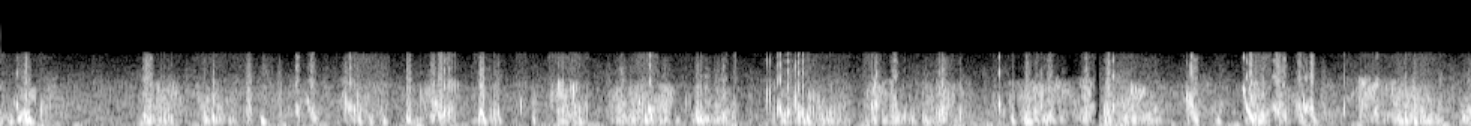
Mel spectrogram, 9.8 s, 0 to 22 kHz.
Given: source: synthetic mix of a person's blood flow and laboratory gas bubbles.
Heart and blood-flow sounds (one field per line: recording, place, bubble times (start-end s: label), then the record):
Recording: Doppler ultrasound of blood flow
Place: subclavian vein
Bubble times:
0.00-0.36 s: bubbles
0.93-1.21 s: bubbles
1.27-1.67 s: bubbles
1.71-1.80 s: bubbles
1.96-2.16 s: bubbles
2.24-2.60 s: bubbles
2.66-3.07 s: bubbles
3.15-3.37 s: bubbles
3.43-3.60 s: bubbles
3.64-3.93 s: bubbles
4.06-4.90 s: bubbles
5.08-5.67 s: bubbles
5.75-6.43 s: bubbles
6.62-7.77 s: bubbles
7.87-8.02 s: bubbles
8.09-8.18 s: bubbles
8.27-8.81 s: bubbles
8.92-9.64 s: bubbles
9.72-9.82 s: bubbles
From the record:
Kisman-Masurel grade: 343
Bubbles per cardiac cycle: rolling drumbeat, 9 or more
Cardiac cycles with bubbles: 100%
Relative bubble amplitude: loud (0.450 to 0.775)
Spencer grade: 3 (all of the cardiac periods contain showers or single bubble signals, but not dominating or overriding the cardiac motion signals)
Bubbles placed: anywhere in the cardiac cycle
